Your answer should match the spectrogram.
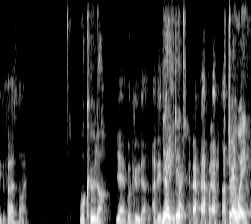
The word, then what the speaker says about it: Wakuda: fundamentals of rakuda okay fantastic so did i pronounce it correctly the first time wakuda yeah you did straight away yeah yeah we've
